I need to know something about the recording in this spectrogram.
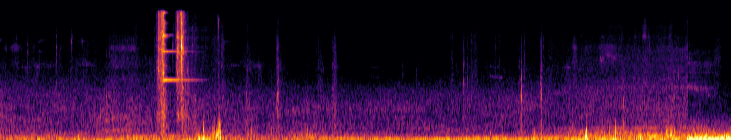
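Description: Footsteps and handling noise as a delivery order is carried to a back door and set down. About three seconds in come two sharp clicks, one leaving a brief ringing tone, followed by a low thump.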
